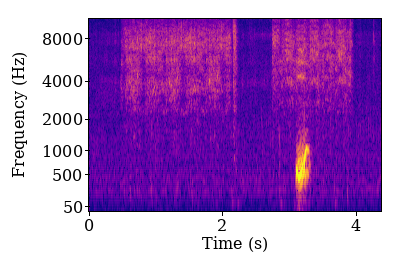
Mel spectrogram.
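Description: EMO desktop robot's small leg motors whirring in two spells of about a second and a half as it walks to the table edge and turns away from it. A short rising chirp from the robot comes about three seconds in and is the loudest sound.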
